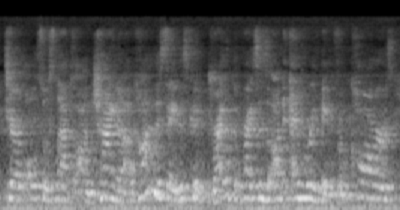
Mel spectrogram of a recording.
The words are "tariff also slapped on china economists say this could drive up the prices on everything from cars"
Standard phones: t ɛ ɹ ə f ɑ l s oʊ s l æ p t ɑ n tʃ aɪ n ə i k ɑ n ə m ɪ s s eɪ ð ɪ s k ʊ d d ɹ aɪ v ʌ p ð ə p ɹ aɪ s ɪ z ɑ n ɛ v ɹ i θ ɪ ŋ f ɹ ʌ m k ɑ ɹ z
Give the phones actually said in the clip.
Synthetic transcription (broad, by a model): t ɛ ɹ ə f ɑ l s oʊ s l æ p t n tʃ aɪ n ə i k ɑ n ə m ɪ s s eɪ ð ɪ s k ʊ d d ɹ aɪ v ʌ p ð ə p ɹ aɪ s ɪ z n ɛ v ɹ i θ ɪ ŋ f ɹ ʌ m k ɑ ɹ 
